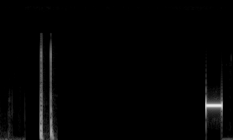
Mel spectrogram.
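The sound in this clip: A short, pure, steady voicemail beep sounds before a message is left. It is preceded by two quick soft clicks, with silence between them.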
